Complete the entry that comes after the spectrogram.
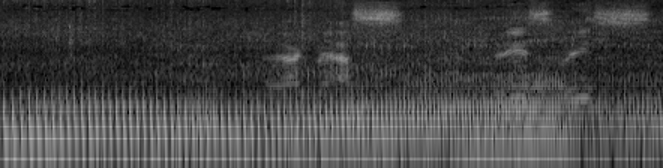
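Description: Motorcycle engine running steadily and loud in traffic on the road into Baruipur, with a throbbing low rumble throughout and a couple of chirping horns or birds above it; voices talk over the engine.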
